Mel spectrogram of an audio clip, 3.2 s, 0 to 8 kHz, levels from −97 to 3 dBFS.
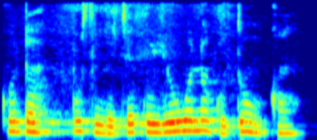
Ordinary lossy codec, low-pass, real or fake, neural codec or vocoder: none; 7.2 kHz; real; none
